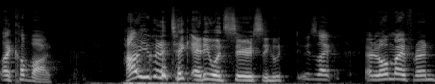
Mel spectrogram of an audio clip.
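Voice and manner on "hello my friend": stock comic, put-on Indian accent. Mocking how people with Indian accents talk: imitating an Indian accent. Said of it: "Indian accents?".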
